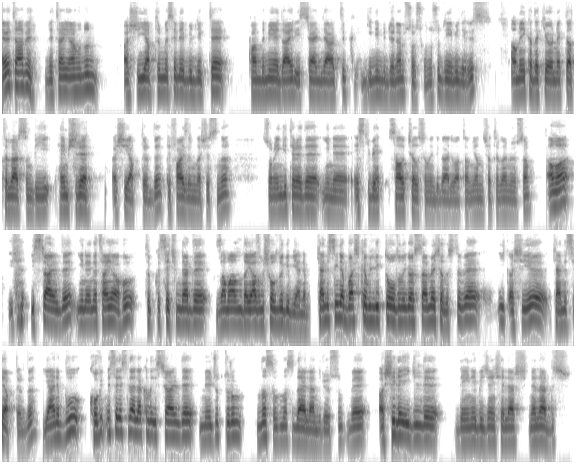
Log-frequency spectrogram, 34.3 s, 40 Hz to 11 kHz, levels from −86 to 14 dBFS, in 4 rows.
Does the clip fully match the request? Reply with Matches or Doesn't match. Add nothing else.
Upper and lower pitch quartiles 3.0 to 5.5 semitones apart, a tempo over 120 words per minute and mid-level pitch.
Doesn't match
